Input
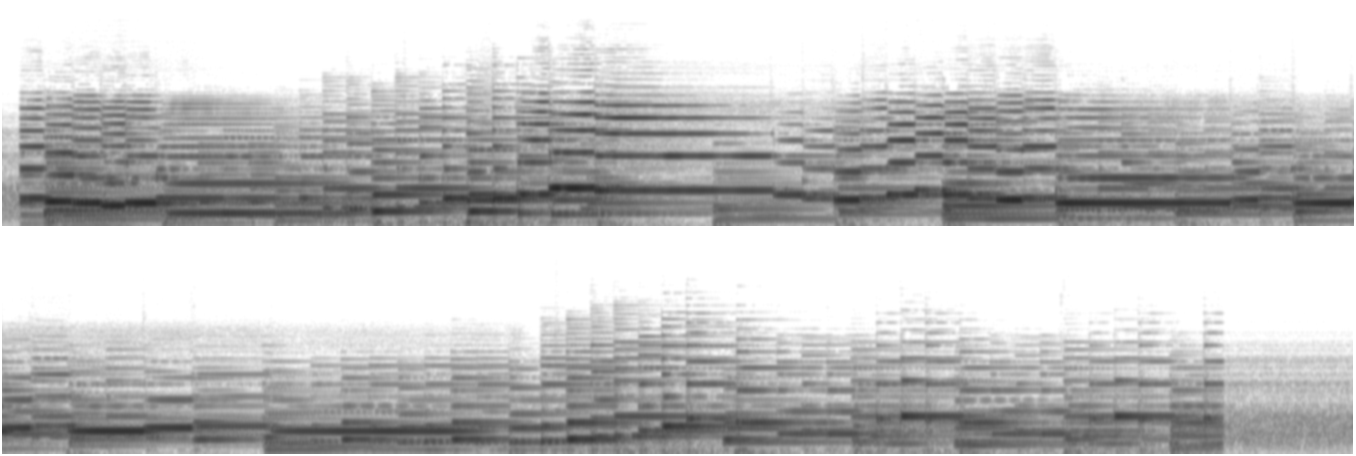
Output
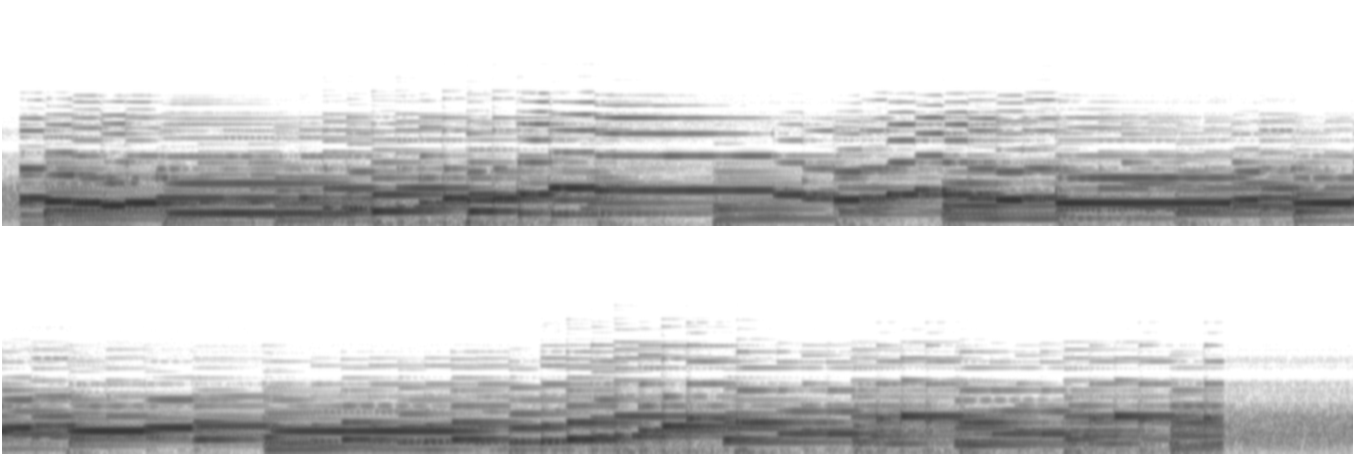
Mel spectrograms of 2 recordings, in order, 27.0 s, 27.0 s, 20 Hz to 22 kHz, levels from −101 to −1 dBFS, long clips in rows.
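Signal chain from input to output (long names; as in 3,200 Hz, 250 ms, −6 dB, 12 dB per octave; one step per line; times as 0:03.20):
downward compressor 2.5 to 1, threshold −26 dBFS, peak gain reduction 6 dB
moving average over 28 samples
level +2 dB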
